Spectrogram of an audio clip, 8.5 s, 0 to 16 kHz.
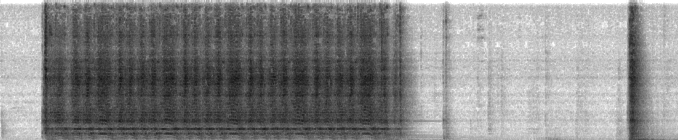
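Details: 1980 Reliant Scimitar GTE SE6A that turns over but won't start: steady fast starter churn for about four seconds with no firing; strong spark confirmed at the plug, so fuel supply is suspected next, starting with the mechanical fuel pump.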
